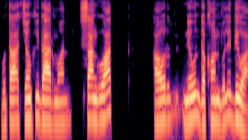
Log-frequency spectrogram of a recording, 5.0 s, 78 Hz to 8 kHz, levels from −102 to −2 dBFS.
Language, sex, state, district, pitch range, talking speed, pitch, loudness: Halbi, male, Chhattisgarh, Bastar, 145-155 Hz, 130 wpm, 150 Hz, -17 LUFS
